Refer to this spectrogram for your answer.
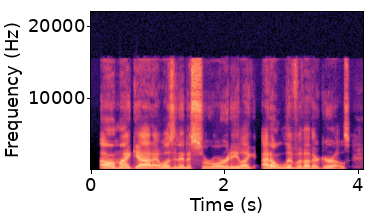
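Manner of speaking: usual speaking voice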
